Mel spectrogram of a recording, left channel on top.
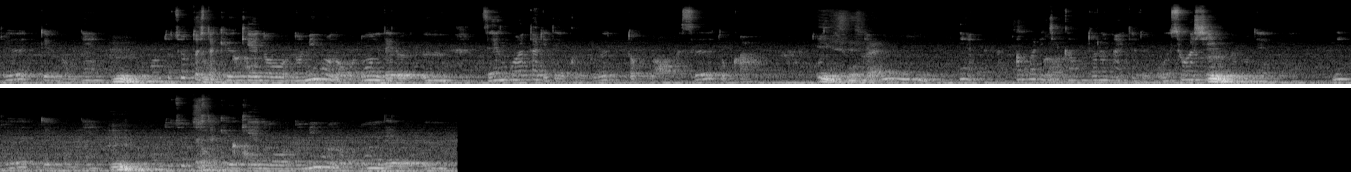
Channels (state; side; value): drops out; right; at 4.6 s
